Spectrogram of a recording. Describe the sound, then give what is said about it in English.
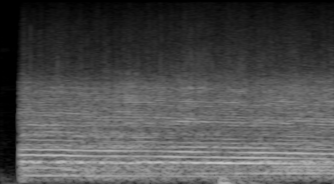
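An airplane descending gives a loud, steady engine drone with a low humming undertone. It starts abruptly and holds an even, rumbling level throughout. “That's just a plane descending, but not crashing. It almost sounded like a helicopter.”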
